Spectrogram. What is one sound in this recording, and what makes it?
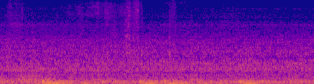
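Hands slide a sheet of leather across a hard surface.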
